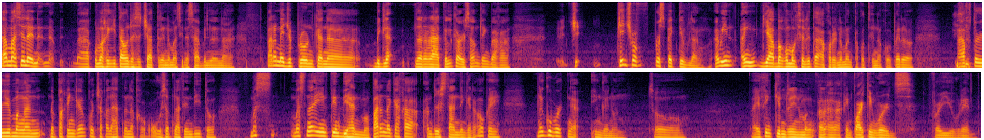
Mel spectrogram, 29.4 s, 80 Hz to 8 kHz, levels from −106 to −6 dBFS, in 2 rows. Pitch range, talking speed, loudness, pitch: 110-150 Hz, 165 wpm, -23 LUFS, 130 Hz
